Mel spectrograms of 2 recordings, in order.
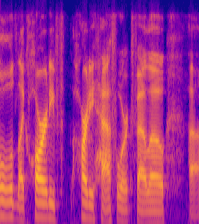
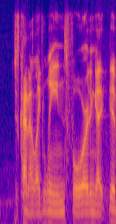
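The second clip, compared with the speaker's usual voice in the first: usual speaking voice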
